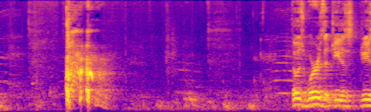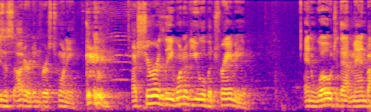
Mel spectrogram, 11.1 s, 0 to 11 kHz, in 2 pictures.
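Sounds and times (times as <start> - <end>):
person coughing: 1.0 - 1.8, 6.9 - 7.4
speech: 4.4 - 9.5, 10.1 - 11.1.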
